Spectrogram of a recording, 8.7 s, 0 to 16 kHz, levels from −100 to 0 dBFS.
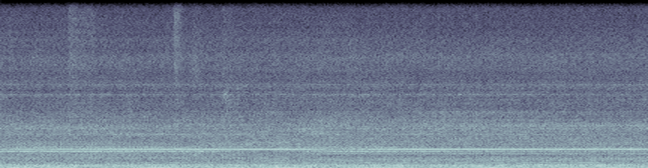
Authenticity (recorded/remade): remade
